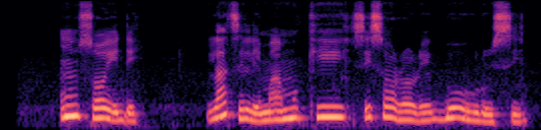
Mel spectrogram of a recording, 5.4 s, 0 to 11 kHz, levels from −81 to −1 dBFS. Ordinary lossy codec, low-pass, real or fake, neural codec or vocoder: none; none; real; none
